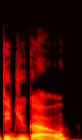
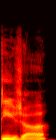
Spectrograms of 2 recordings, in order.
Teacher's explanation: So instead of carefully saying did you go with separate sounds, the D and the Y merge together to make a J sound like the J in judge. So it becomes Dja. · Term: assimilation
